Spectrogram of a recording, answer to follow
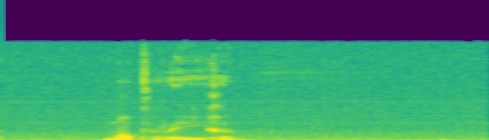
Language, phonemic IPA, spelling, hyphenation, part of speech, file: Dutch, /ˈmɔtˌreː.ɣə(n)/, motregen, mot‧re‧gen, noun / verb, Nl-motregen.ogg
- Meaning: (noun) drizzle (light rain); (verb) inflection of motregenen: 1. first-person singular present indicative 2. second-person singular present indicative 3. imperative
